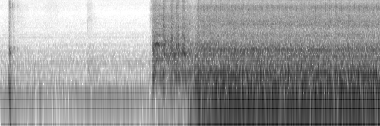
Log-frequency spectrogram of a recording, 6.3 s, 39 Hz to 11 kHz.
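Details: 1100G motorcycle after sitting at least two months, with a new LiFePO4 lithium battery and diodes cutting the 14.7 V charge to 13.9 V: after a quiet pause and fuel-pump priming, it fires at once and holds a smooth, even idle of about three beats per second; healthy start.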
